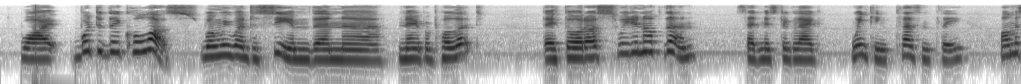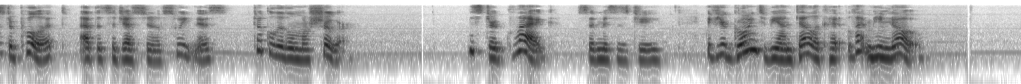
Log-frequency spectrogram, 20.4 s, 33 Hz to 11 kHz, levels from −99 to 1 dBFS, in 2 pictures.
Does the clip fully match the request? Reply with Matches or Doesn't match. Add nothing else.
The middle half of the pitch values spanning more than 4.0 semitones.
Matches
